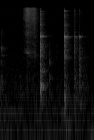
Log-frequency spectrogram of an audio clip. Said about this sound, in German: schreitet zum, schreitet zum Kühlschrank, reißt diesen auf und klimpert komplett mit den Flaschen.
